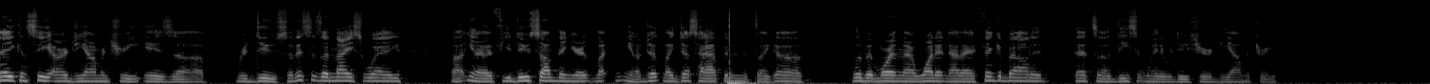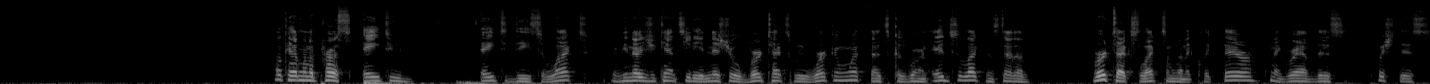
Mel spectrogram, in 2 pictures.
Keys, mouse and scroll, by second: 14.9 click, 18.6 click, 18.9 a, 25.6 click, 26.8 click, 27.5 click.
